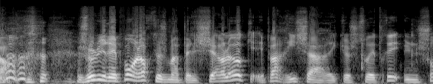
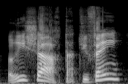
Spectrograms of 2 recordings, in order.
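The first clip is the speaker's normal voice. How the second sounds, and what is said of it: Québécois accent. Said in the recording (French): “un homme me dit avec un accent québécois”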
